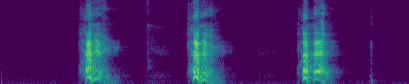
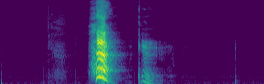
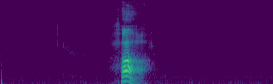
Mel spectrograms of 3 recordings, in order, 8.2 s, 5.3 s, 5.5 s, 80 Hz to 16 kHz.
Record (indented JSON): {
  "three_cough_length": "8.2 s",
  "three_cough_amplitude": 20171,
  "three_cough_signal_mean_std_ratio": 0.27,
  "cough_length": "5.3 s",
  "cough_amplitude": 32768,
  "cough_signal_mean_std_ratio": 0.17,
  "exhalation_length": "5.5 s",
  "exhalation_amplitude": 3312,
  "exhalation_signal_mean_std_ratio": 0.19,
  "survey_phase": "beta (2021-08-13 to 2022-03-07)",
  "age": "65+",
  "gender": "Male",
  "wearing_mask": "No",
  "symptom_none": true,
  "smoker_status": "Ex-smoker",
  "respiratory_condition_asthma": true,
  "respiratory_condition_other": false,
  "recruitment_source": "REACT",
  "submission_delay": "1 day",
  "covid_test_result": "Negative",
  "covid_test_method": "RT-qPCR"
}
